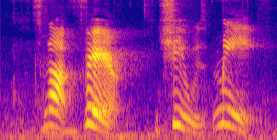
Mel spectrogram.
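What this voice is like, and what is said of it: Kavanaugh as petulant four-year-old. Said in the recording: “It was a petulant four-year-old ... That's a good imitation.”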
